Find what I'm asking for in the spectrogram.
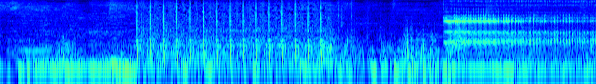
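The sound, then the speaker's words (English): Rapid machine gun fire at Crab Island, a sustained burst of evenly spaced shots in a fast, steady rhythm, loud against continuous background noise. “Machine gun fire. Limited machine gun fire.”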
